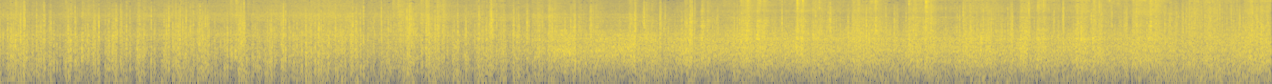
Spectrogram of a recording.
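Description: Passenger train heard from inside the carriage, running along with a steady rumble and the rapid clicking and rattling of wheels on the track. The noise gets louder and fuller about eight seconds in, as the train runs onto a steel truss bridge.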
